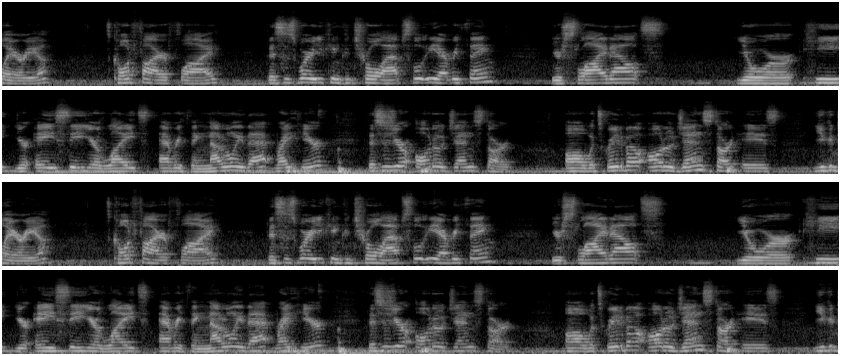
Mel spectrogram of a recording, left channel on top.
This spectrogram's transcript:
area. It's called Firefly. This is where you can control absolutely everything. Your slide outs, your heat, your AC, your lights, everything. Not only that, right here, this is your auto gen start. What's great about auto gen start is you can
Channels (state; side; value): normal; both; correlation 0.48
